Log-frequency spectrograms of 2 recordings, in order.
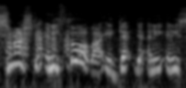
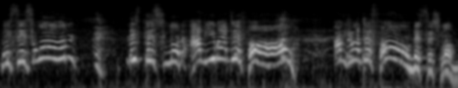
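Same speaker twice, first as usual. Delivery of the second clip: tiny, small, high-pitched little voice; 8 semitones higher, 3 dB louder than usual. Retelling the voice heard after pressing the button, little voice. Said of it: "this little voice going".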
